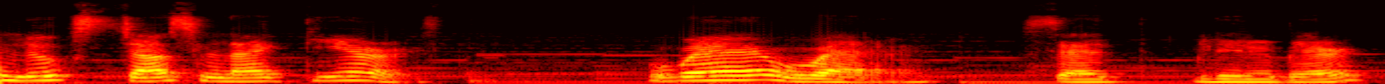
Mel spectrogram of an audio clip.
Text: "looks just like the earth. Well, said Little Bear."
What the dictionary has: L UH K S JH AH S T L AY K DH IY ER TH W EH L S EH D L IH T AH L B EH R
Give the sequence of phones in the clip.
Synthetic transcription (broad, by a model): L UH K S JH AH S T L AY K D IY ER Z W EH W S EH D L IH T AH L B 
